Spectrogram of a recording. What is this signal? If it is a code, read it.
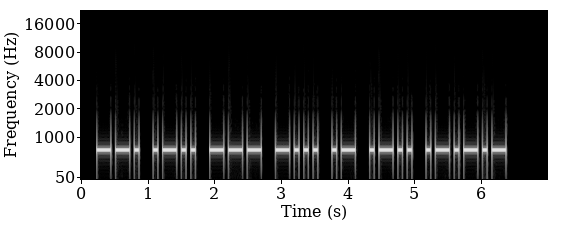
Morse code, heard as a keyed tone, about 17 wpm, 700 Hz. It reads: GLOBAL.
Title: Sentences from Top 1200 Words 17wpm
